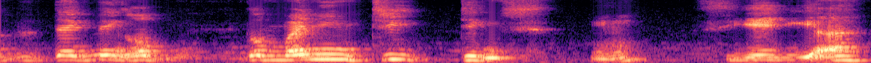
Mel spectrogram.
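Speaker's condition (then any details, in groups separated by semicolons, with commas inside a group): Cerebral palsy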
